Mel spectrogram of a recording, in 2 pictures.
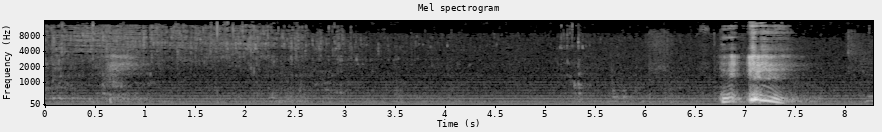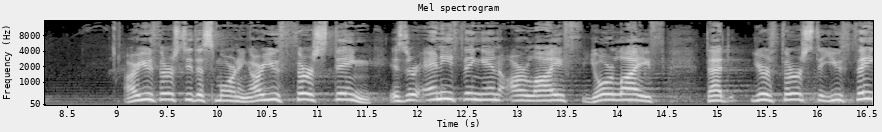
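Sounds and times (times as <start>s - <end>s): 
water pouring in a faint steady stream: 0.0s - 5.5s
speech: 6.8s - 7.5s, 9.1s - 16.5s.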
